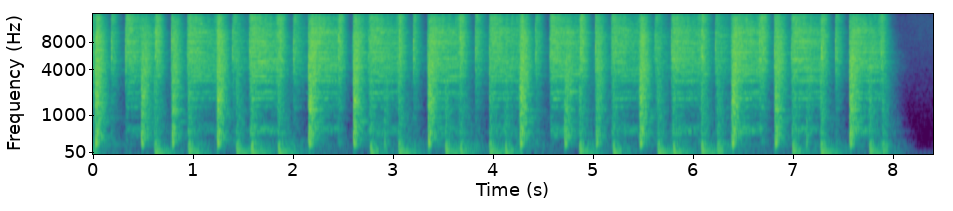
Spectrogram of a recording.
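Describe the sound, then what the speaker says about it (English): A 7/8 drum kit groove with open hi-hat washes on the offbeats over bass drum and snare, dense and loud up close, ending abruptly into silence with no talking. "The open hi-hat theory applies to that as well."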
